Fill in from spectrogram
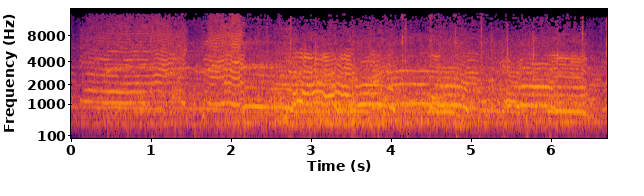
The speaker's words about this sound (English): going to get loud, it's going to get rowdy. The fight ends controversially, and some of the crowd aren't very happy.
